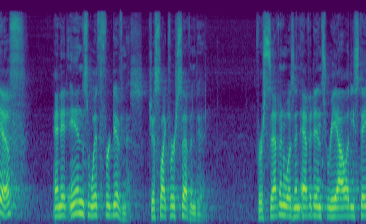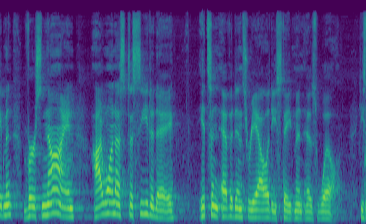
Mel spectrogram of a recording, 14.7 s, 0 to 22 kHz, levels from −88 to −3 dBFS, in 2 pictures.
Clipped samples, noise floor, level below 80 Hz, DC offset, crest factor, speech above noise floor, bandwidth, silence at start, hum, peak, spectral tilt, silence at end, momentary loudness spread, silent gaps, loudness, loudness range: under 0.1%; -56 dBFS; -68 dBFS; under 0.1%; 18 dB; 34 dB; 18 kHz; 0 s; none; -4 dBFS; -5 dB/octave; 0 s; 11 LU; none; -22 LUFS; 4 LU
